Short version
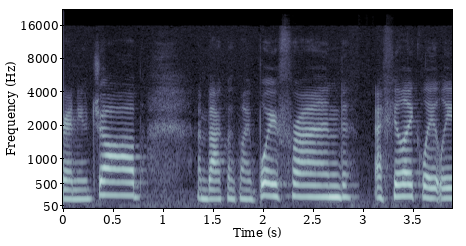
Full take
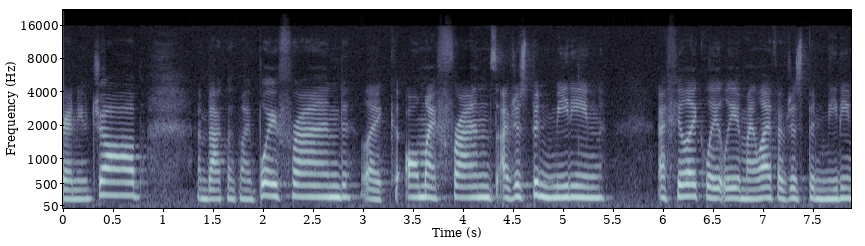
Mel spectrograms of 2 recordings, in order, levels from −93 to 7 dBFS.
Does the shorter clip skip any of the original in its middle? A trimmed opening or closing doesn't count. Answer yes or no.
yes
